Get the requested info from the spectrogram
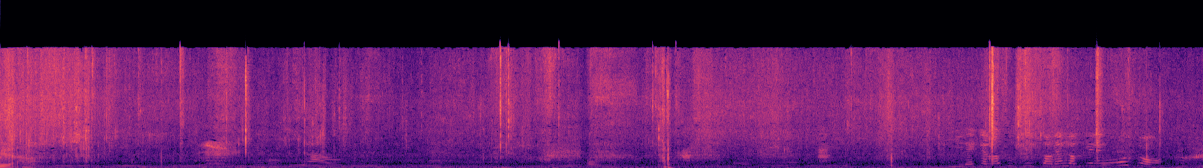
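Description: Caimito tree leaves and twigs rustling and clicking faintly as someone moves among the branches, with one sharper snap about halfway through. A woman's voice calls faintly from a distance near the end.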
